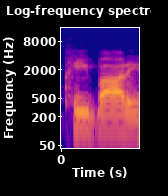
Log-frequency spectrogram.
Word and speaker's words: Peabody: I go teach up at SIG, and there's like a town called Peabody, Massachusetts, and it's Peabody. How would y'all pronounce that?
